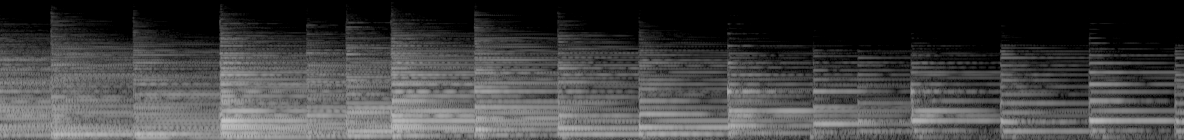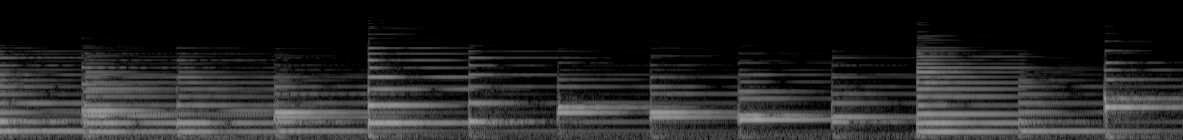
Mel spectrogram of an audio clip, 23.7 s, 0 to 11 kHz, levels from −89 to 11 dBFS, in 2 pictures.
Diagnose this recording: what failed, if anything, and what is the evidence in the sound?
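Nothing failed; no fault is audible anywhere in the music.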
